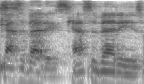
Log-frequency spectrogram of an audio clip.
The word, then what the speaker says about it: Cassavetes: let's see if I can pronounce this name. Nick Cassavetes? – Cassavetes. – Well, I'm a jerk.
